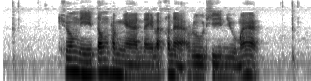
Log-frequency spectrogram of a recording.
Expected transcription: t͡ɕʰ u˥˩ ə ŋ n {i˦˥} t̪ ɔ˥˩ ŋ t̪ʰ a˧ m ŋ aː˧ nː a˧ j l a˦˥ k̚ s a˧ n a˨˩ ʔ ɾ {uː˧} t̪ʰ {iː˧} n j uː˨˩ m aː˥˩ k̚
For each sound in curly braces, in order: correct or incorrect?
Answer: incorrect: iː˦˥, correct, correct

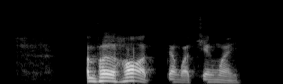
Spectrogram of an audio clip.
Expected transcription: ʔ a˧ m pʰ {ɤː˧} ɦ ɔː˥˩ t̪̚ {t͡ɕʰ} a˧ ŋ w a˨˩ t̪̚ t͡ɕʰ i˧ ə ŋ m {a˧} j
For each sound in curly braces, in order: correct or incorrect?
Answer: correct, incorrect: t͡ɕ, incorrect: a˨˩

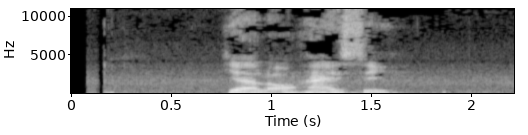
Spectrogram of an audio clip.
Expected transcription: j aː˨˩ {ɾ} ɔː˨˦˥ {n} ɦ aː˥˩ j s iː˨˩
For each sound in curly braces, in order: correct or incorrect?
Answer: incorrect: l, incorrect: ŋ

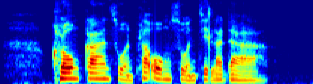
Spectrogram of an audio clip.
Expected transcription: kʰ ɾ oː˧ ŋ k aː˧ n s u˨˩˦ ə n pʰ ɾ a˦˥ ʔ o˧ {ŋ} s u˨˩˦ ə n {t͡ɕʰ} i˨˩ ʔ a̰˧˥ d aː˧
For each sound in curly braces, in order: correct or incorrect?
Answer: correct, incorrect: t͡ɕ

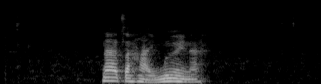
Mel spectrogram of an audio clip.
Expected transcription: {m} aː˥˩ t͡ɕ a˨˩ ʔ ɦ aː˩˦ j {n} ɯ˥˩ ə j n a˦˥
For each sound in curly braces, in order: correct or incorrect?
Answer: incorrect: n, incorrect: m

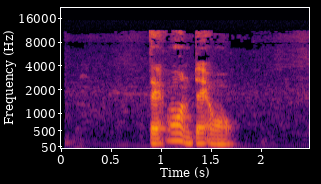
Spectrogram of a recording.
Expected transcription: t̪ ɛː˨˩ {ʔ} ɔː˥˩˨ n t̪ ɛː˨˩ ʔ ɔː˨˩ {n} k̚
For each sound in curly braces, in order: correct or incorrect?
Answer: correct, incorrect: none

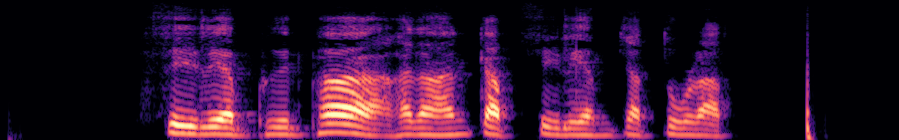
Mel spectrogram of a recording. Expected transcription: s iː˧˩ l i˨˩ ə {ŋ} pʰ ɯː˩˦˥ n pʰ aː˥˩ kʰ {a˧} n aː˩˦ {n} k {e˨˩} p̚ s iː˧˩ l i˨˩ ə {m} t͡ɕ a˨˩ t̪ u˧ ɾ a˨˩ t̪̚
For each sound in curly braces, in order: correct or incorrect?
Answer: incorrect: m, correct, correct, incorrect: a˨˩, correct

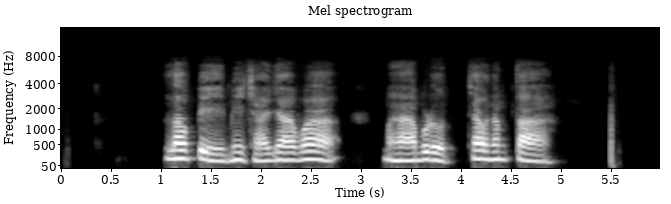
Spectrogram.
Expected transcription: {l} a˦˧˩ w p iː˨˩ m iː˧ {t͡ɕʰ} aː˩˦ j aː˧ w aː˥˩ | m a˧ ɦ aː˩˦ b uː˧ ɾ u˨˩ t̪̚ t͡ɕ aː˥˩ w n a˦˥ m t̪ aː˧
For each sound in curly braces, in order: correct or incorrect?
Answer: correct, correct

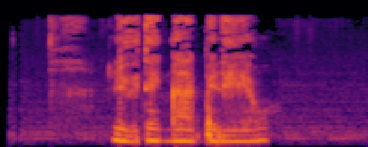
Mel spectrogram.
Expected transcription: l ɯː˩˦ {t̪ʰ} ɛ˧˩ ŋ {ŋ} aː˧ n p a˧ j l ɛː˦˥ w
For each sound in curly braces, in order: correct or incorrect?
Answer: incorrect: t̪, correct

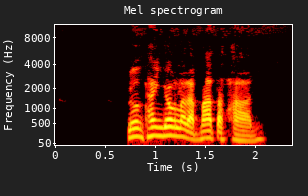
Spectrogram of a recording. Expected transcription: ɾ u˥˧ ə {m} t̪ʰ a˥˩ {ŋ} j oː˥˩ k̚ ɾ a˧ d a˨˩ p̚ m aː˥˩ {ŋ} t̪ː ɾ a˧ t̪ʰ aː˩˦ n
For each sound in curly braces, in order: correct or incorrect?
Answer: correct, correct, incorrect: none

